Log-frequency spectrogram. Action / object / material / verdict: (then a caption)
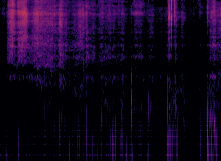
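scrape / plastic powder jar lid / plastic / none. Long nails scratch and tap the glossy top of the dark purple lid on a small round plastic loose powder jar. Soft, low scratching continues throughout, broken by a few louder dull taps toward the end.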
